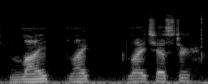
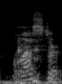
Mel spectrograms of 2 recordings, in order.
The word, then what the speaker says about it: Leicester: I said it wrong too. I said, let me pronounce it again. Leicester. Lester. Lester.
